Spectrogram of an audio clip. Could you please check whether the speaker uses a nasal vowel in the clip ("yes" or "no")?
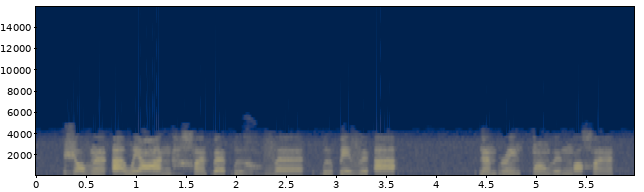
yes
